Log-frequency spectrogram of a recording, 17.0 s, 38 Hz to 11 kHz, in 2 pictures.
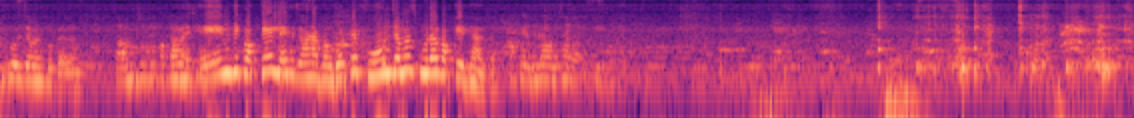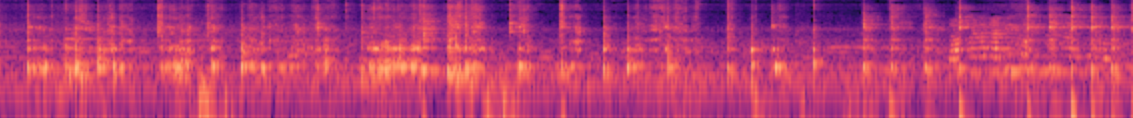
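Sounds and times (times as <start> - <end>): spatula scraping a metal pot: 6.6 - 17.0
metal clicking on pot: 6.8 - 17.0.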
